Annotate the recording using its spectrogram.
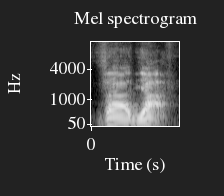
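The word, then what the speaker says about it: זית: And it's pronounced Zayaf.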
